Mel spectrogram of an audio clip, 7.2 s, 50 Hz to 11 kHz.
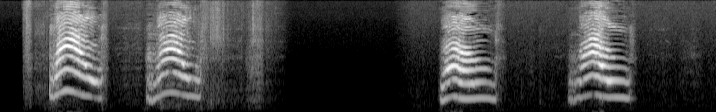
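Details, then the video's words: Cat meows in two pairs: two clear, rising-then-falling harmonic calls about a second apart, a pause of over two seconds, then two more similar drawn-out meows, with silence between them and no other sounds. "30 minutes of Cats' Meow"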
